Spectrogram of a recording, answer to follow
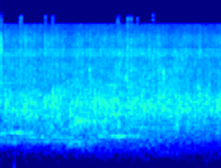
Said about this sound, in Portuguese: Recebe ela com um aplauso aí, por favor.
